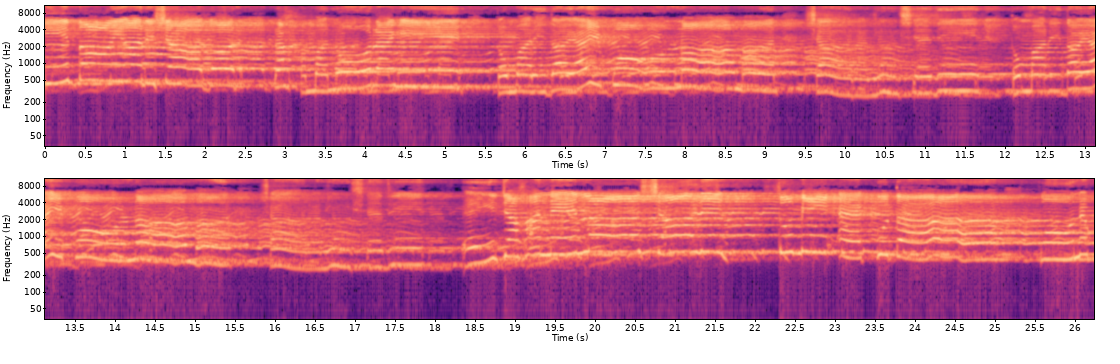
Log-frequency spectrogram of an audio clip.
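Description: A child singing a Bengali Islamic naat (gazal), long held notes gliding up and down in pitch, with a brief dip in the singing about nineteen seconds in.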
